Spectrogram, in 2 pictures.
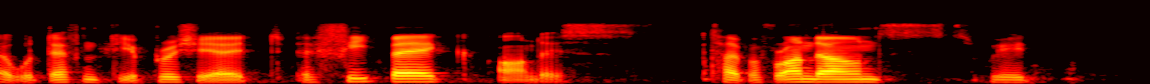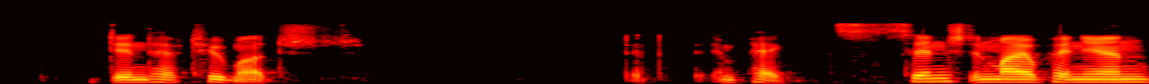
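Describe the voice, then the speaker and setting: Speaking with a non-native accent, a man talks at a fairly slow pace and medium pitch in a monotone, flat intonation, with big swings in loudness and long, frequent pauses. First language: not English. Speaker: gaming content creator. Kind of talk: commentary on game patch notes. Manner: halting.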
